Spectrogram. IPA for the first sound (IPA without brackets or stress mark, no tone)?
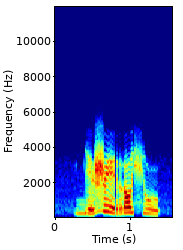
ɡ͡b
